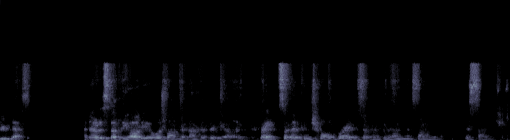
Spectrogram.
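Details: Adult speaker in a classroom; typical speech.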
